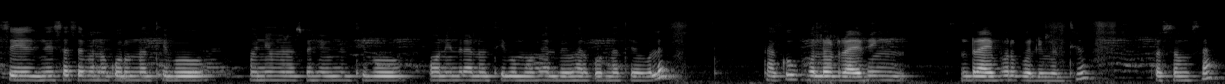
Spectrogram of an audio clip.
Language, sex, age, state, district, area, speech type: Odia, female, 18-30, Odisha, Koraput, urban, spontaneous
